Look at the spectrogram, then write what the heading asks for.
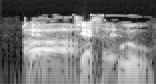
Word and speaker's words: whew: W-H-E-W, because it rhymes with blue, jet blue. Jet-whoo.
